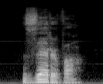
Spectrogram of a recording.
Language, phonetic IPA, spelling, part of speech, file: Polish, [ˈzɛrva], zerwa, noun, Pl-zerwa.ogg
